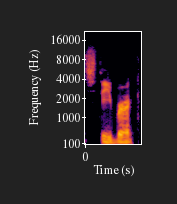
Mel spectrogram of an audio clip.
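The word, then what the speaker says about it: Lstiburek: This guy Joe Stebrick. It's spelled Lustbrick. L T I B- U R E K, but he pronounces it Stebrick.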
